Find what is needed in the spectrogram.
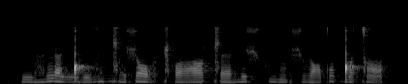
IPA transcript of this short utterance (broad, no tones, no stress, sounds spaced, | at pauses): m æ̤ ŋ æ ŋ͡ǃ ə̤ ŋ z ɛ̤ ɡ͡ǁ ɛ ʃ ɔ v ǁʰ ɔ ʕ ɑ ǁ ɛ ɦ i ʃ f ṳ m ɔ̤ ʃ v æ tˤ ĩ ŋ͡ǃ ʌ ǀ ɑ̃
